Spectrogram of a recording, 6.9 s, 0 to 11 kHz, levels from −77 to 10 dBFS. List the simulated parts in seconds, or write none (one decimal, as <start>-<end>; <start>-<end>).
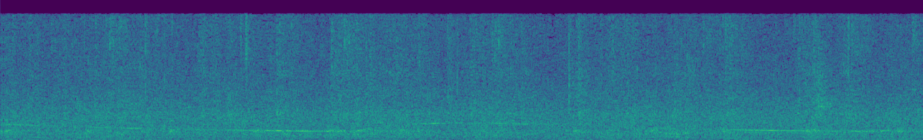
none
